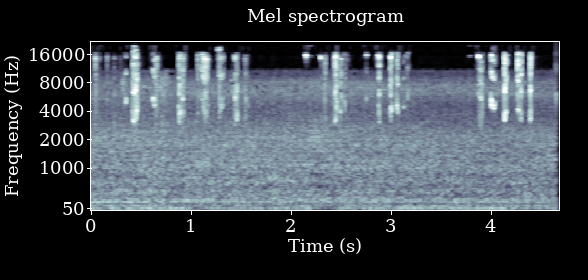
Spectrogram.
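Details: Mouse squeaking in high-pitched bursts: short, sharp, very high chirps in irregular clusters of two to four, with quiet gaps between and a faint low hum underneath.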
